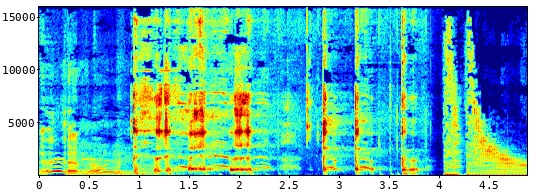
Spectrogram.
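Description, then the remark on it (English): A person coughs several times in a rapid, uneven series, each cough a harsh burst, played for a guess-who-is-coughing quiz on the Hit 105 radio station, following a brief tonal sting and cut off by a loud, ringing electronic hit. “If you correctly identify the person coughing, you win a Hit 105 limited edition”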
